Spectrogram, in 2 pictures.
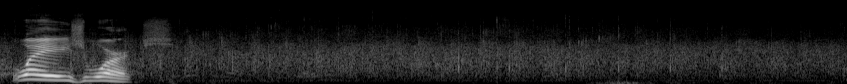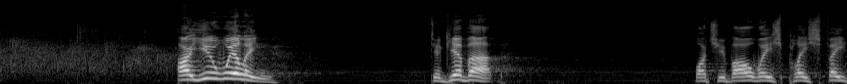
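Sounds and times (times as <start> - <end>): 
crowd hand clapping: 0.0 - 10.4
speech: 0.1 - 1.6, 10.3 - 11.3, 12.8 - 13.6, 15.4 - 16.9.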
